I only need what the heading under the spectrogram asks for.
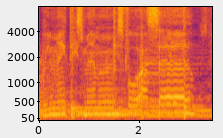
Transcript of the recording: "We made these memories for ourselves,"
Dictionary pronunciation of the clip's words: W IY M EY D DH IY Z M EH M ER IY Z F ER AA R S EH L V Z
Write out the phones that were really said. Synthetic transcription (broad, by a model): W IY M EY D DH IY Z M EH M ER IY Z F ER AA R S EH L V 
